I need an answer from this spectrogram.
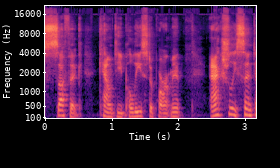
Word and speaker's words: Suffolk: and how the suffolk i'm being told it is pronounced suffolk county police department actually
